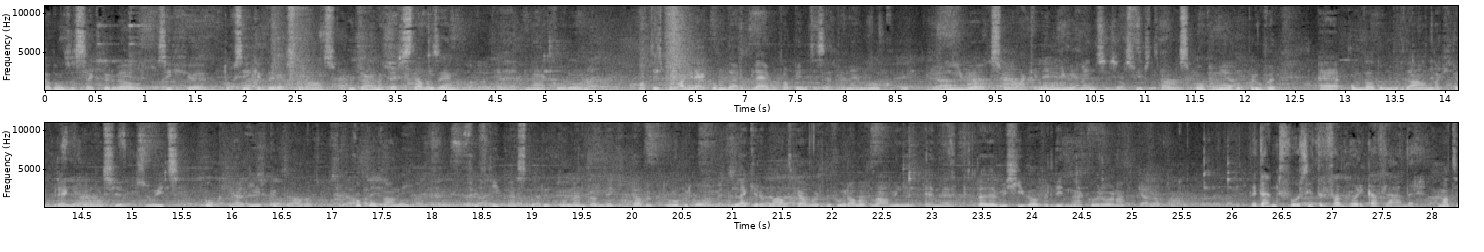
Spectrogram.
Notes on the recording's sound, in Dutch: Satellite Gourmet on the Road voor Flanders Food Festival. Satellite Gourmet was te gast op de persconferentie van Flanders Food Festival.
